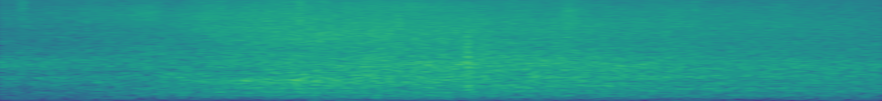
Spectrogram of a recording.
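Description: A rushing outdoor noise that swells about a second in and then slowly fades.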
